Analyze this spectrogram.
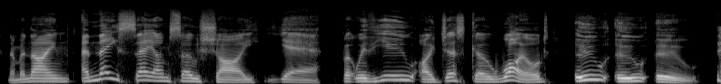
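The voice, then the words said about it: West Country English accent. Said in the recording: “the ooh, ooh, ooh in a West Country accent”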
